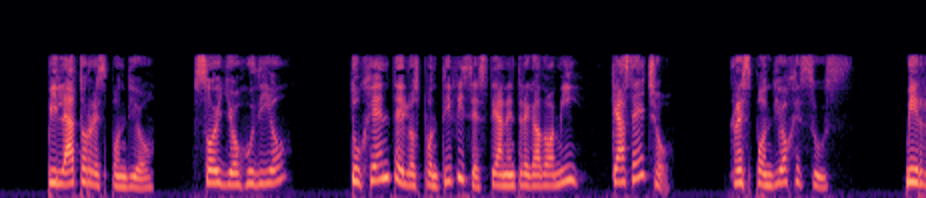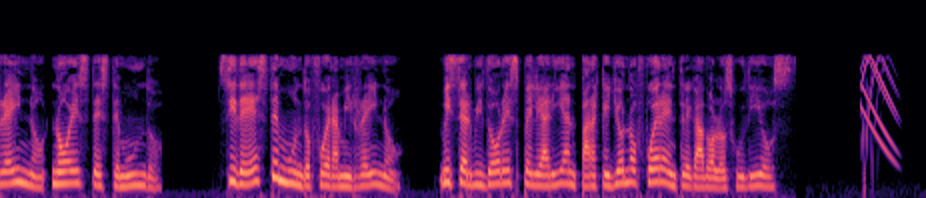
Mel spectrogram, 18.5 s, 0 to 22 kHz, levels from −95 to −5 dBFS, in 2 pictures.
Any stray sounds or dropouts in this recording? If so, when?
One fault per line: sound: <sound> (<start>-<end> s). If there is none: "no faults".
sound: chirp (17.9-18.3 s)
